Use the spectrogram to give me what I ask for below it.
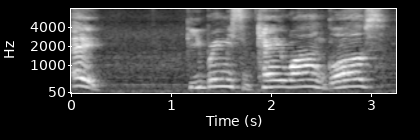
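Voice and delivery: loud, high call down the hall; doctor yelling for the nurse, no shame; yelled out the door. Retold or imitated. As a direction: shout it for everyone to hear. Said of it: "he just yells this out the door".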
